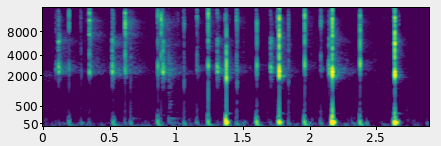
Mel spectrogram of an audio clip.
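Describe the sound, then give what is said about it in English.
A group gives a round of finger snaps: many sharp, dry clicks in an irregular, overlapping patter, with a few louder snaps standing out before the sound thins out at the end. “Hey, everybody, a round of snaps.”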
